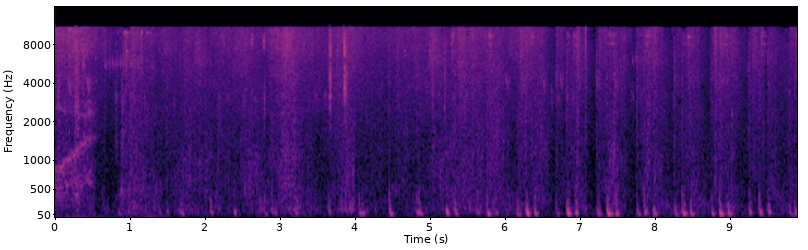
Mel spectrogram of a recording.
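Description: A horse's hooves thud steadily through snow.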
